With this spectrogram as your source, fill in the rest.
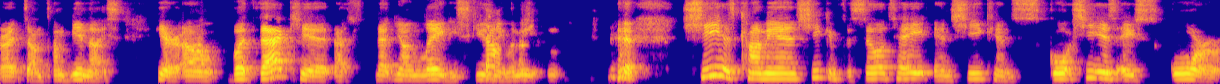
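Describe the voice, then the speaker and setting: Her medium-pitched voice is an ordinary speaking voice. The woman speaks fairly slowly with lively intonation. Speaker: college basketball color analyst. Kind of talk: podcast interview answer.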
